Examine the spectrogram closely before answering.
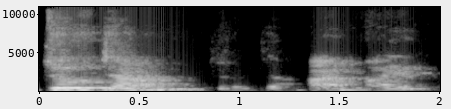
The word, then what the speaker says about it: Zhejiang: Kumada Nauku, lecturer at the School of International Studies at, how do you pronounce this? Zhejiang University. Zhejiang.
